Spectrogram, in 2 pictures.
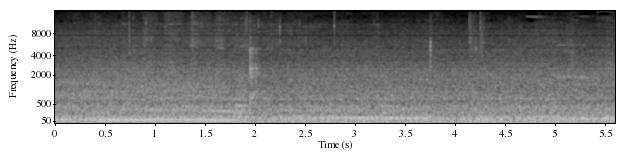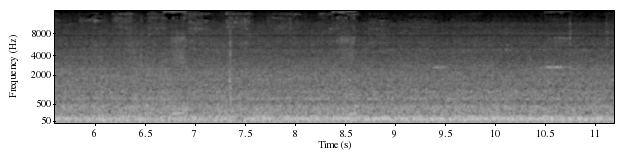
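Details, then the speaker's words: Tucker snow cat, first run after work to make it meter fuel, before tune-up and oil change: deep, steady low rumble holding an even idle with no stumbling or surging; normal idle. "well it runs it idles it meters fuel fantastic we still got to do a whole bunch of tuneup goodies to it"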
